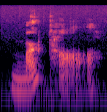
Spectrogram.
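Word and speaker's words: Murdaugh: murtaugh family and in south carolina that is pronounced murtaugh so the murtaugh family i mean they're like the kennedys of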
